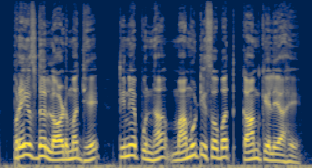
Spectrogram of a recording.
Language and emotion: Marathi, neutral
